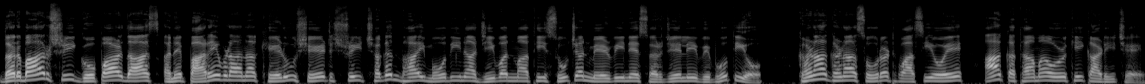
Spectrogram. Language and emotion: Gujarati, neutral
